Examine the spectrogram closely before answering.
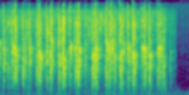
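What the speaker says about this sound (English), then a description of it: "Round of applause for John." Studio applause on a live radio phone-in show, a dense burst of many hands clapping at a steady loud level for over two seconds, then cutting off abruptly into silence.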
